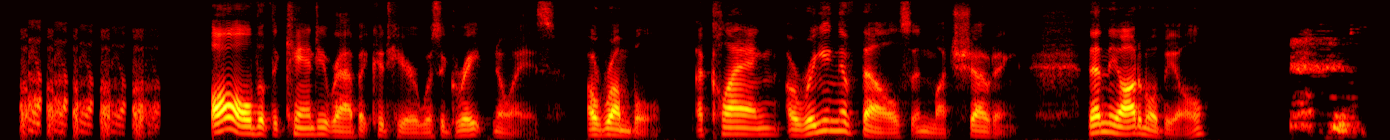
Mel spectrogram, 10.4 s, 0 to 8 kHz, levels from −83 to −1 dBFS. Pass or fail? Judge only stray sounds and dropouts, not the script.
fail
